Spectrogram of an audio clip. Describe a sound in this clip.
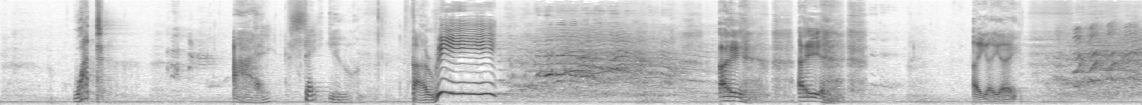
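A man performs with animated, expressive vocal sounds.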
